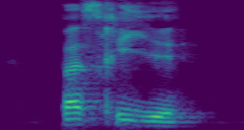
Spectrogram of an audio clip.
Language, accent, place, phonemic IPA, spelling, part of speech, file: French, France, Lyon, /pa.sʁi.je/, passeriller, verb, LL-Q150 (fra)-passeriller.wav
- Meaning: to dry bunches of grapes by exposing them to the sun prior to winemaking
